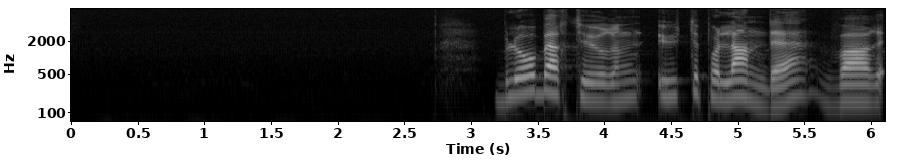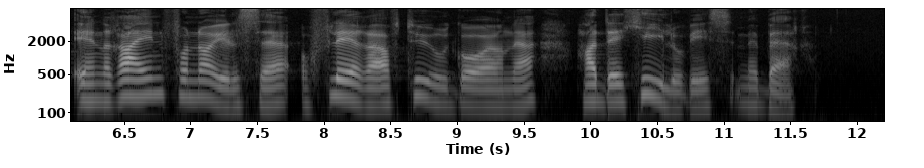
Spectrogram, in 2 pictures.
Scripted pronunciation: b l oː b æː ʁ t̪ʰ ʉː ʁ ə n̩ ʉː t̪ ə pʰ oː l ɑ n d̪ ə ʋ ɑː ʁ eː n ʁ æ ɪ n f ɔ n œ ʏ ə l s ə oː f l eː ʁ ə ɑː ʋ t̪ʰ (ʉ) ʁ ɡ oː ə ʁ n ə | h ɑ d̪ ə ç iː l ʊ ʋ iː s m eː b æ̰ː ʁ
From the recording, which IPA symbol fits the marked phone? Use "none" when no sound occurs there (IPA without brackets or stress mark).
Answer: ʉː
